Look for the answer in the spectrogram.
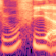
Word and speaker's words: Luffy: Deswegen sind auch die Netflix-Untertitel, da steht auch Ruffy mit ja. RU. Und so wurde es, glaube ich, im Deutschen auch ausgesprochen, aber das äh, ist falsch. Ich habe es auf Englisch geguckt und jetzt fällt mir das auch erstmal gerade ein.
